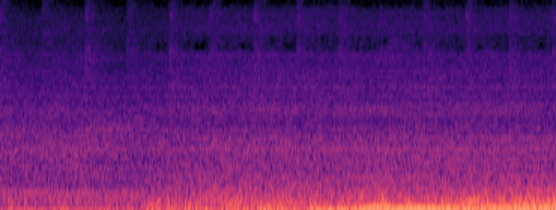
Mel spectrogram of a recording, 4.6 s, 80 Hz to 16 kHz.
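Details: C7 Corvette V8 after head gasket replacement, misfire fixed and both bank 1 and bank 2 sensor 1 O2 sensors working again, fuel trims near zero; deep, even V8 rumble revving smoothly with no stumble or miss, normal running.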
